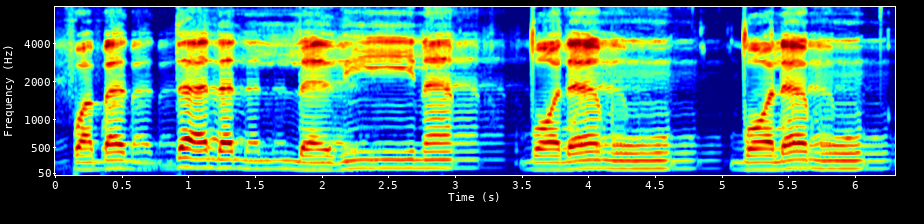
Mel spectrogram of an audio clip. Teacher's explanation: ضا کو خوب موٹا کر کے پڑھیں گے، اور ضا اور لام کے اوپر زبر ہے تو اس کو ہم نے کھینچنا نہیں ہے.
